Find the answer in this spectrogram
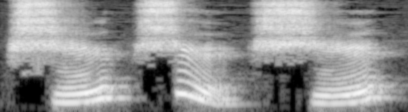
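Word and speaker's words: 十: second tone and then some students having trouble to pronounce second tone accurately is sure it's like someone called her name and then you're like what so it's sure okay and then let's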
